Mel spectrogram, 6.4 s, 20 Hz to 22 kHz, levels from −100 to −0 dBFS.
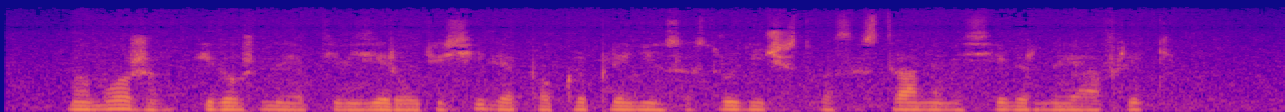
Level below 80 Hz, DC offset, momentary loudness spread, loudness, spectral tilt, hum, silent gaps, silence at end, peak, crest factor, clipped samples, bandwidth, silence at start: -64 dBFS; under 0.1%; 8 LU; -36 LUFS; -5 dB/octave; none; none; 0 s; -18 dBFS; 20 dB; under 0.1%; 16.5 kHz; 0.05 s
